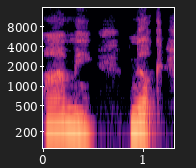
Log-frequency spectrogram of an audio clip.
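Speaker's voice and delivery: light airy tone. Recalling speaking as a child to his mother for milk, airy voice. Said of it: "I'm going to speak airy to my mother".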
